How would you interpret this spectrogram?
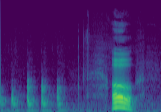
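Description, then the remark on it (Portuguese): Five quick, evenly spaced knocks on a dressing room door at a concert, moderately loud and dull, followed after a short pause by a brief loud voiced call. “Batendo na porta do camarim.”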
